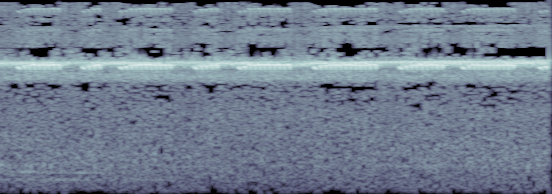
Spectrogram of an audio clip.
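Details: Continuous insect chirring at a high, fixed pitch, loud and steady with subtle pulsing, with an otherwise quiet background.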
